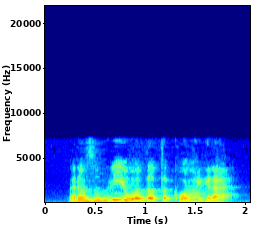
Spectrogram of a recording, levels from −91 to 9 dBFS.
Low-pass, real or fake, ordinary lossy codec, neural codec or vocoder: 7.2 kHz; fake; none; codec, 16 kHz, 1.1 kbps, Voila-Tokenizer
